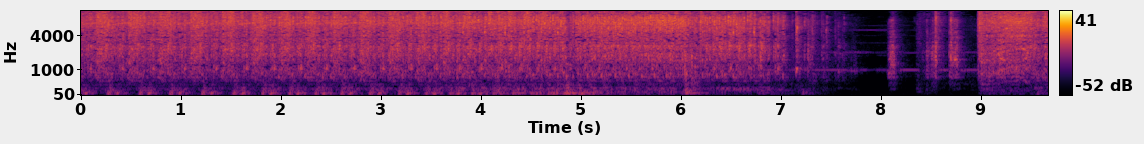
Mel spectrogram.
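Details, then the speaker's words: 2013 Honda Pilot J35 V6, timing belt jumped, no compression and bent valves: runs unevenly, lumpy pulse about four per second, stumbles nearly dying; possibly flooded, smoking. "I would say it sounded like it was flooded originally when I was starting up anyway, because cylinders can get washed out."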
